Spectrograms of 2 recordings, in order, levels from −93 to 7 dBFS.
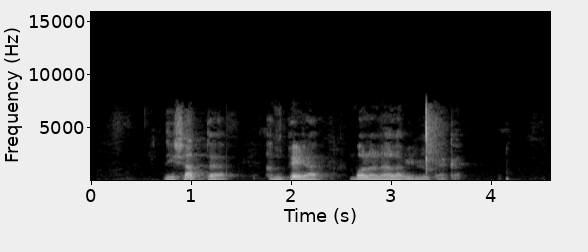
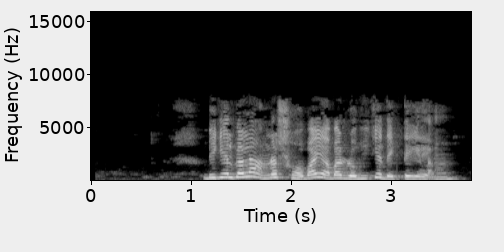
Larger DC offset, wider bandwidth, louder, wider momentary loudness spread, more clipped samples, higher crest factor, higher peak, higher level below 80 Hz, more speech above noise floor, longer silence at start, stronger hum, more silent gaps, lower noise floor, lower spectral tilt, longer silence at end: neither; about the same, 8 kHz vs 8 kHz; second, -30 LUFS vs -17 LUFS; first, 18 LU vs 9 LU; neither; first, 30 dB vs 16 dB; about the same, -2 dBFS vs -2 dBFS; about the same, -62 dBFS vs -64 dBFS; second, 43 dB vs 47 dB; second, 0.75 s vs 1.1 s; neither; neither; first, -73 dBFS vs -63 dBFS; first, -5.5 dB/octave vs -4 dB/octave; first, 0.9 s vs 0.15 s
